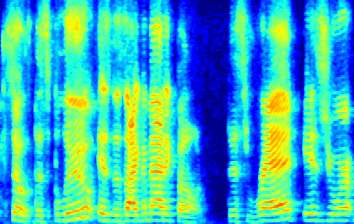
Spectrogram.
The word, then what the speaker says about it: zygomatic: Zygomatic bone.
